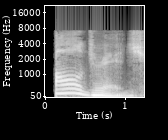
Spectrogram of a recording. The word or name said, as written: aldridge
